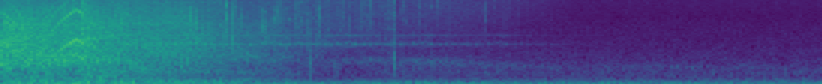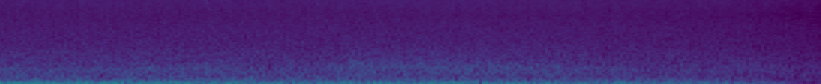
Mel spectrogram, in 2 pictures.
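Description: A loud explosion-like blast that dies away into a long, low rumble, fading steadily through the rest of the clip.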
